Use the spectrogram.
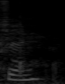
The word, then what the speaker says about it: Fyn: That was like pronounced like Foon.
